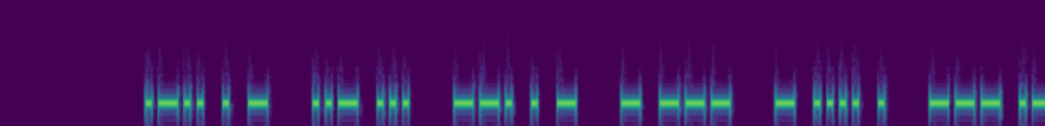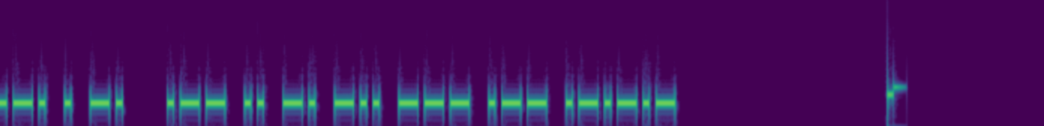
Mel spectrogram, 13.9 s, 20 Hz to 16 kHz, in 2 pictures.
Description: Morse code, heard as a keyed tone, about 28 wpm, 700 Hz. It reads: LET US GET TO THE OPEN WINDOW.
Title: Sentences from Top 1600 Words 28wpm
